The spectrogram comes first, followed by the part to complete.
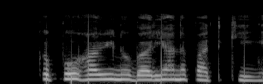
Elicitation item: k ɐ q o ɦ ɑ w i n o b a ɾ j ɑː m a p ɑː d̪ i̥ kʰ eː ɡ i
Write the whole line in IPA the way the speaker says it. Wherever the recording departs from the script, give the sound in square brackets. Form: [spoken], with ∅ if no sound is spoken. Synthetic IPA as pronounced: k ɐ [p] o ɦ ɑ w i n o b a ɾ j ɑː [n] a p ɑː [t̪] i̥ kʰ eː ɡ i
